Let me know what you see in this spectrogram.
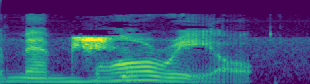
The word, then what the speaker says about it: memorial: 前面的都是 memory、 memorize、 memorable，这里它的重音呢放在第二个 m 上面了，就是 memorial。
